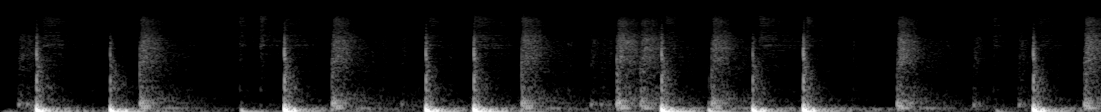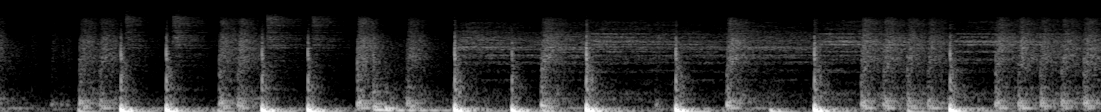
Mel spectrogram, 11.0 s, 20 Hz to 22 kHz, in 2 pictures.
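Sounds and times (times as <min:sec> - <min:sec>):
kick drum recorded from a distance through a blanket: 0:00.0 - 0:02.6, 0:03.3 - 0:04.2, 0:06.1 - 0:10.4.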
